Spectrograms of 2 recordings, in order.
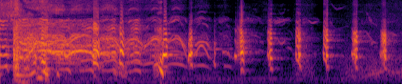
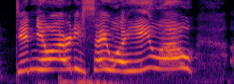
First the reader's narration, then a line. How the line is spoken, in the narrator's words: she would yell from her little bunk bed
